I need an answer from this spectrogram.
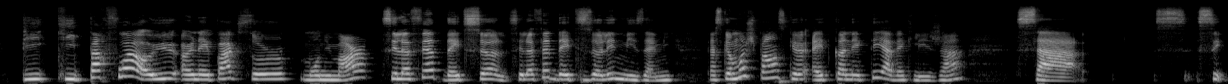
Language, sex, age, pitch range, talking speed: French, female, 30-49, 215-265 Hz, 170 wpm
